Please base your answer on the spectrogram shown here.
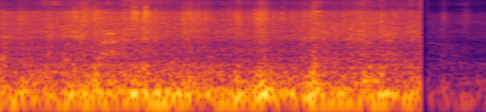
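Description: Passenger train running on rails between Barauni and Garhara on the Samastipur to Kolkata route, a loud steady rumble and rattle of wheels heard from close by, which cuts off abruptly near the end.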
